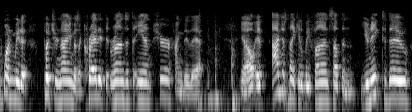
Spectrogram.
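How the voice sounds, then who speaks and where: A man with a slightly high voice chats to his viewers in a folksy, unhurried ramble, working out his thoughts as he speaks. The recording is a little dull and muffled, like a homemade channel video. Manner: folksy, conversational, thinking aloud. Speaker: host of a homestead channel. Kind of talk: casual rambling vlog talk to viewers.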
